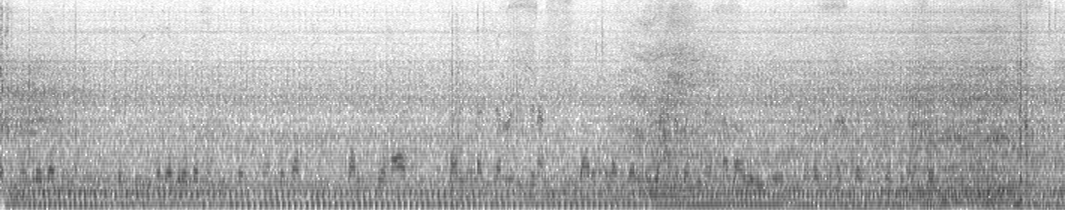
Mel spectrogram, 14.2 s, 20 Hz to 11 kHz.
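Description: Suzuki GSX-S150's single-cylinder engine idling steadily. Near the end its note changes as the bike pulls away.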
